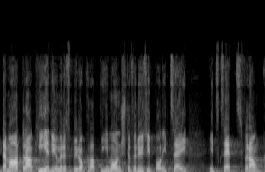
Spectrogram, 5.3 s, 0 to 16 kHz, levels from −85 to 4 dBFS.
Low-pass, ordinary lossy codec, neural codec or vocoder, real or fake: 10.8 kHz; Opus, 24 kbps; none; real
